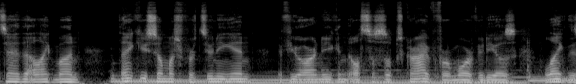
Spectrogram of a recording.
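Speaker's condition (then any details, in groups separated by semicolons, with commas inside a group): No condition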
